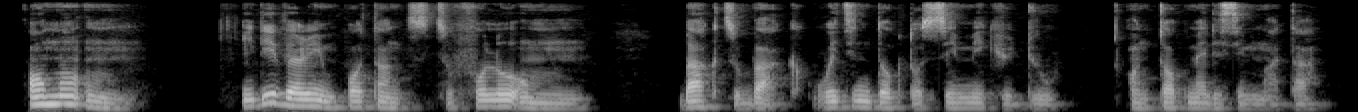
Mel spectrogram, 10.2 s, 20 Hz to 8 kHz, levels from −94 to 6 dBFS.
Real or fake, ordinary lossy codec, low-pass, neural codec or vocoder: real; none; 7.2 kHz; none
